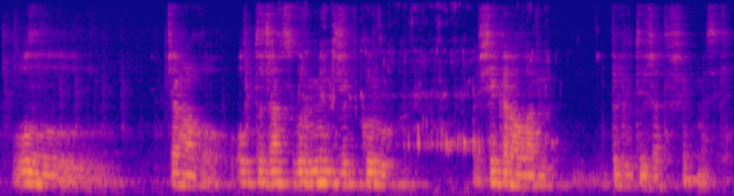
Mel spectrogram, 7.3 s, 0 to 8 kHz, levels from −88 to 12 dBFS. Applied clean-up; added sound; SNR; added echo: none; Liquid; 17 dB; reverberation time 0.4 s.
